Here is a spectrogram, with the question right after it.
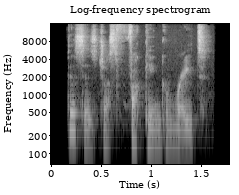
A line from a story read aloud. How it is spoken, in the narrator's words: Malfoy muttered furiously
